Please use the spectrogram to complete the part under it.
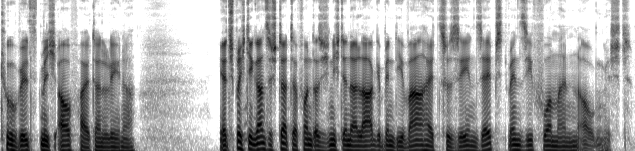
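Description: In a German radio play, a male actor portrays a troubled, learned magistrate, his low, gravelly voice measured and literary. The mood is brooding and weary, captured in studio quality with no room sound.

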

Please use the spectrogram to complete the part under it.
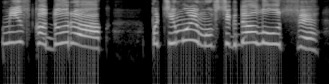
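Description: A tattling little preschool girl whines in a shrill, squeaky voice with a childish lisp. The storybook voice sits far above the reader's own pitch and is recorded dry and close. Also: a little slow, a bit bright, no room sound. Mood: whiny.

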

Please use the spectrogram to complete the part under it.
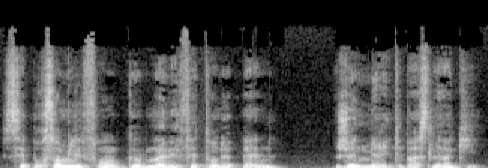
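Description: Dignified, hurt young wife in a storybook reading, voiced by a man, mellow and husky. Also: mid-range voice, a little fast. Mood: reproachful. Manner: reproachful, dignified.

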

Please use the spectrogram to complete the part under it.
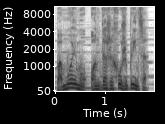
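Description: A man reading a children's fantasy story aloud in an expressive storytelling manner. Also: medium pitch, moderate pace, faint music behind. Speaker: audiobook narrator. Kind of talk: audiobook reading.

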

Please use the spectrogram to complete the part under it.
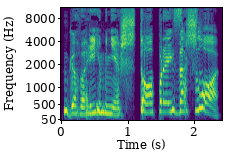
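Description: A woman reading the part of a grief-struck young woman, her low, husky voice climbing into shrill, frantic cries. The sound is dry and close. It is audiobook drama, full of raw pleading. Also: brisk, mellow, dry recording. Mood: hysterical.

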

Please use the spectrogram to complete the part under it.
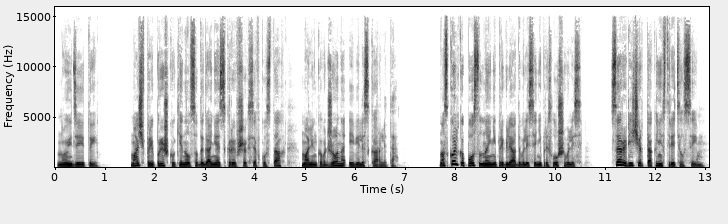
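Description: A man narrating an audiobook story in a steady, expressive way. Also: on the high side, normal speed, dry recording.

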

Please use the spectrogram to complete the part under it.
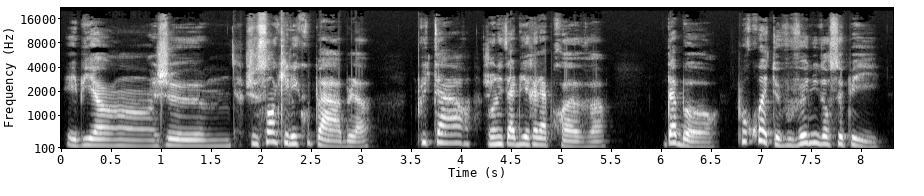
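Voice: mid-range voice, lively intonation, a little slow, darkish tone, natural voice. A narrator voicing a coarse, bullying police captain who talks sarcastically and blusters. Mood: blustering. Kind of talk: audiobook character voice.

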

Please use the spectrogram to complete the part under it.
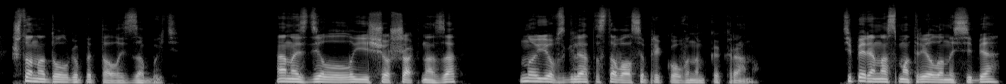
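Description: A man narrating a dramatic story in a measured, dramatic reading style. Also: on the low side, darkish tone, dry recording, studio quality.

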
